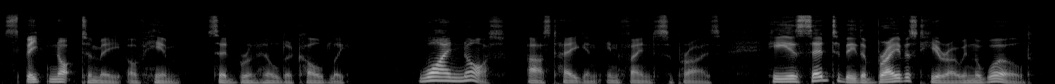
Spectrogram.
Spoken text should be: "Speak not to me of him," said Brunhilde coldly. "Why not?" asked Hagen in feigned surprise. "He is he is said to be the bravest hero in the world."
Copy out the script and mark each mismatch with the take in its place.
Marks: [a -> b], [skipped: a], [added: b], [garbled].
"Speak not to me of him," said Brunhilde coldly. "Why not?" asked Hagen in feigned surprise. "He is [skipped: he is] said to be the bravest hero in the world."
